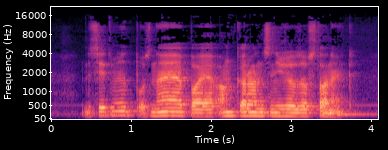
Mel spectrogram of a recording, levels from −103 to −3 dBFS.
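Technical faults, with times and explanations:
0.56–3.66 s, automatic gain rising: the automatic gain control treated the input as too quiet and raised its gain slowly by about 7 dB over roughly three seconds, so the speech and the background noise swell together rather than the level jumping.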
